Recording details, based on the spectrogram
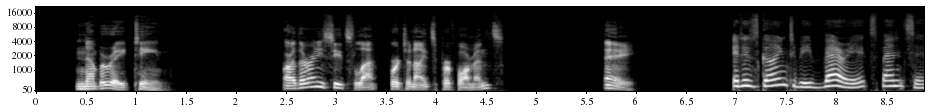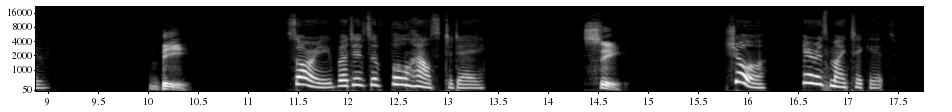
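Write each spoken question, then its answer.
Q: Are there any seats left for tonight's performance?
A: B: Sorry, but it's a full house today.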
